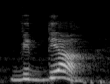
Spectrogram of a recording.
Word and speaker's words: विद्या: द्य, विद्यालय, विद्या। द और य को मिलाकर बना है द्य, इसलिए इसका शुद्ध उच्चारण है विद्या, विद्यालय।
